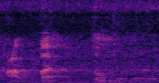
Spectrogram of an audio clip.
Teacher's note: پہلا متحرک، دوسرا ساکن، تیسرا مشدد۔ ساکن حرف کو اندر سے سکپ کر دینا ہے، یہ عین کے بعد تم سیدھا پڑھا جائے گا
